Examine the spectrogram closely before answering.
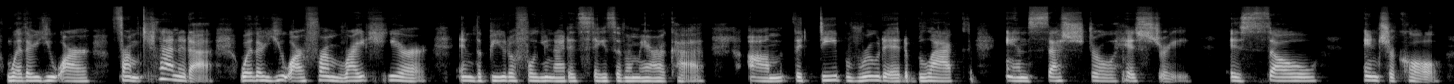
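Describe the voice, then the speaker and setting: A woman from Jamaica phones in to a live stream and speaks at length. She is earnest and rambles, filling her pauses with "um." Her voice sits a little low. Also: fairly even intonation. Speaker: caller. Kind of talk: casual call-in commentary.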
